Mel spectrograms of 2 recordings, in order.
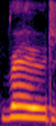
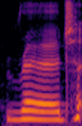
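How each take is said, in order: First: The vowel has a standard, non-local pronunciation. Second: The vowel has a local Hull pronunciation. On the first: This is the pronunciation school expected. The speaker calls it right. "my teacher, I believe, at the time wasn't from Hull" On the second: This is the local pronunciation school discouraged. The speaker calls it wrong. "not road"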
